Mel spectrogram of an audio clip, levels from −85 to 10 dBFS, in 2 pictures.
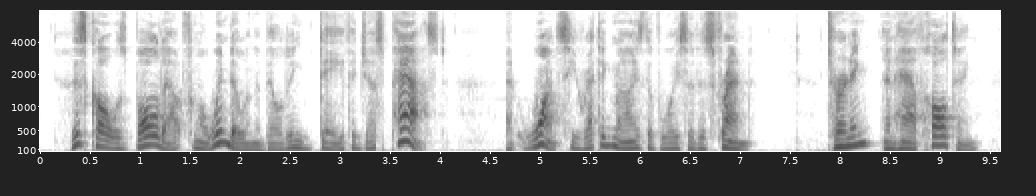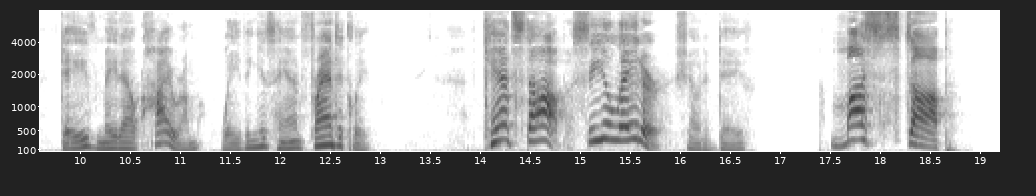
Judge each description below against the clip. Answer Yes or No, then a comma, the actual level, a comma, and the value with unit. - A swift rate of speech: No, average, 140 wpm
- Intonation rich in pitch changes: Yes, wide, 8.3 semitones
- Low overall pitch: Yes, low, 130 Hz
